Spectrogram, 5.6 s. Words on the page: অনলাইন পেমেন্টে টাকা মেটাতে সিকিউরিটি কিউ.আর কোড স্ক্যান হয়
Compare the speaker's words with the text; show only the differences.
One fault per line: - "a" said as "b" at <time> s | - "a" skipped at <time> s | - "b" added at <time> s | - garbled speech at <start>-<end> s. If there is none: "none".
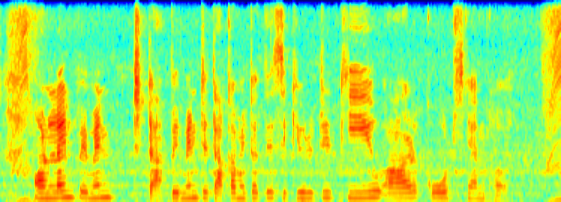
none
